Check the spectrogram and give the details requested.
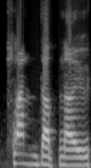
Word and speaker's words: Llandudno: I only know that double L is pronounced cla. Okay, well, Con something E. Yeah. Llandudno, Chester added, and Liverpool and Manchester rebuild.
